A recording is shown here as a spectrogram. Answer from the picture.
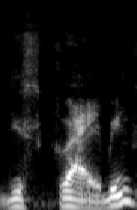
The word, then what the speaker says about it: describing: Ça nous ka wè là, ça nous constate là, nous ka constate que li a prononcé mot de describing. Accent tombé sous deuxième syllabe là. Ça veut dire mot ça gen trois syllabes describing.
